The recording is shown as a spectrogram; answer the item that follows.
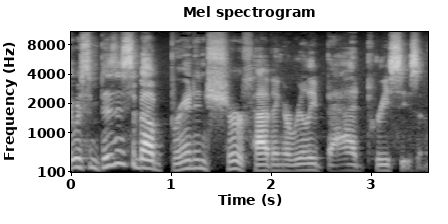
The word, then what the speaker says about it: Scherff: But the man himself says Scherff, like a sheriff.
